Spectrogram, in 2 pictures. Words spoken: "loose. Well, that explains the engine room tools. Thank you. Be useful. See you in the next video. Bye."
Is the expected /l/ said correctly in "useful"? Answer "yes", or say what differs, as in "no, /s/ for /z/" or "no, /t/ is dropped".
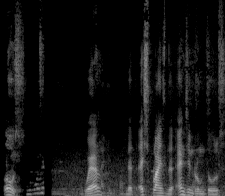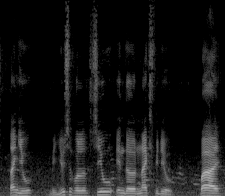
yes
